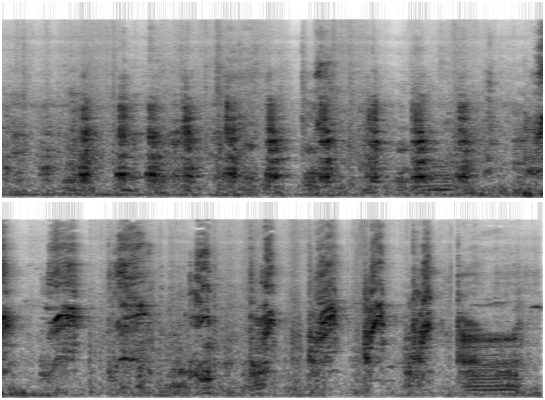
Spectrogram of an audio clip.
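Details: Pair of Duroc-Pietrain breeder piglets kept on a pig farm in the Philippines, giving irregular grunts and shrill squeals roughly twice a second, some squeals climbing high and piercing.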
